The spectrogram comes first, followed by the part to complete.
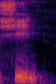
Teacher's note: یہ شین زبان کے بیچ حصے سے نکلتا ہے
